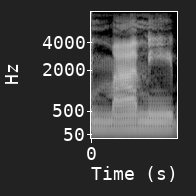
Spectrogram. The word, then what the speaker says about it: Mommy: the founder of Yogi mommy am I saying it I want to say Mommy because I speak Spanish yeah that's exactly how you say it it is Mommy okay do you speak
